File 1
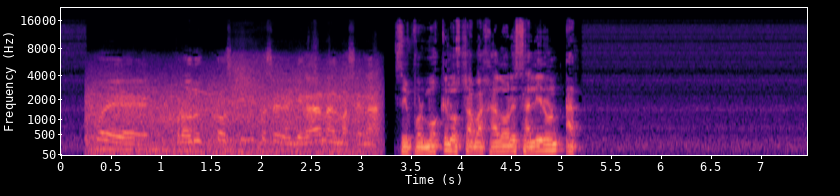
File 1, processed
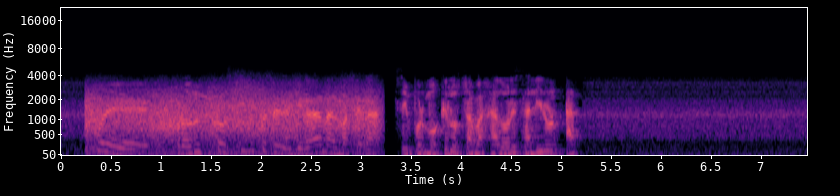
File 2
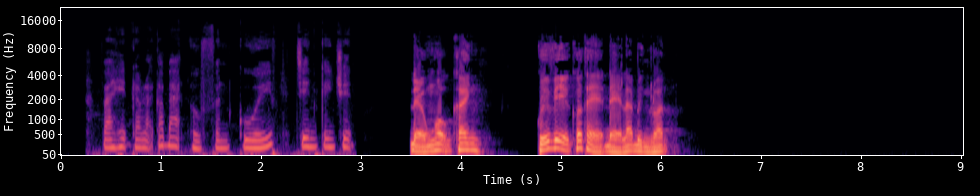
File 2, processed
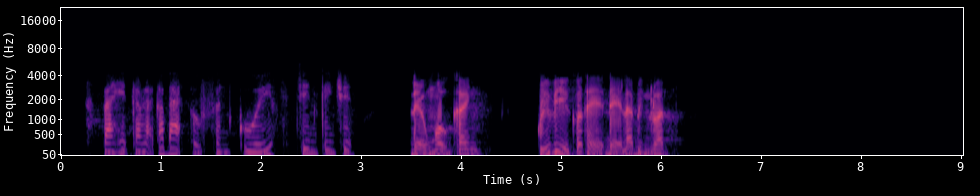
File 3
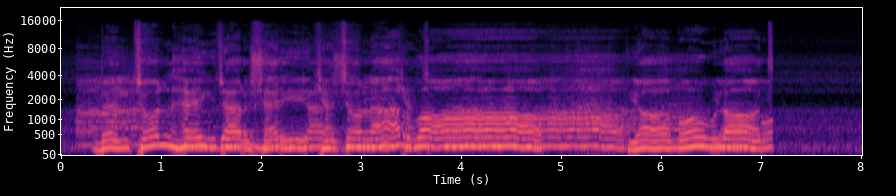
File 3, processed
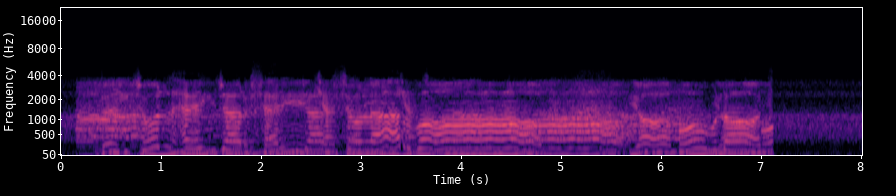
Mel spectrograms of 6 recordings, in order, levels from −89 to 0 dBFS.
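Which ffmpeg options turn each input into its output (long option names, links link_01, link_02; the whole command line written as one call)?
ffmpeg -i in.wav -filter_complex "[0:a]acrossover=split=290|1300[link_01][link_02][link_03];[link_01]acompressor=threshold=-29dB:ratio=4[link_04];[link_02]acompressor=threshold=-37dB:ratio=4[link_05];[link_03]acompressor=threshold=-40dB:ratio=4[link_06];[link_04][link_05][link_06]amix=inputs=3:normalize=0,highpass=frequency=220:width_type=q:width=0.5412,highpass=frequency=220:width_type=q:width=1.307,lowpass=frequency=3600:width_type=q:width=0.5176,lowpass=frequency=3600:width_type=q:width=0.7071,lowpass=frequency=3600:width_type=q:width=1.932,afreqshift=-250,acrossover=split=590 2100:gain=0.0708 1 0.2[link_07][link_08][link_09];[link_07][link_08][link_09]amix=inputs=3:normalize=0,volume=4dB" out.wav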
